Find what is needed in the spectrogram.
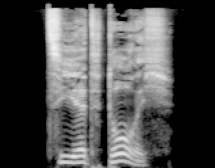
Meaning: second-person plural subjunctive I of durchziehen
- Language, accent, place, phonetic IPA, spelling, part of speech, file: German, Germany, Berlin, [ˌt͡siːət ˈdʊʁç], ziehet durch, verb, De-ziehet durch.ogg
